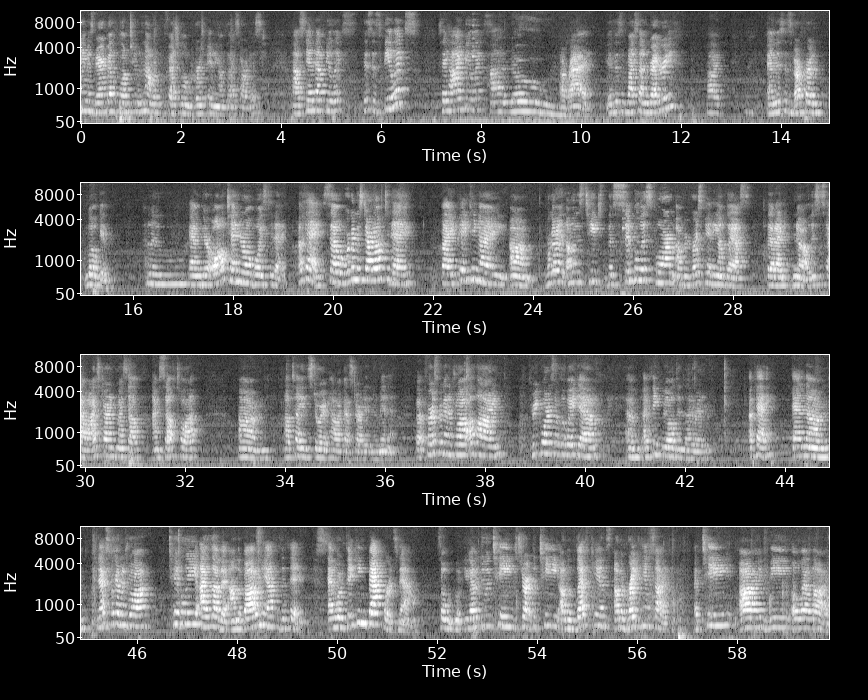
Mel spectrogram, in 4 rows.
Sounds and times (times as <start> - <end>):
Speech: 0.0 - 12.9, 13.7 - 15.6, 16.2 - 21.6, 22.2 - 32.3, 33.1 - 42.5, 43.3 - 59.8.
